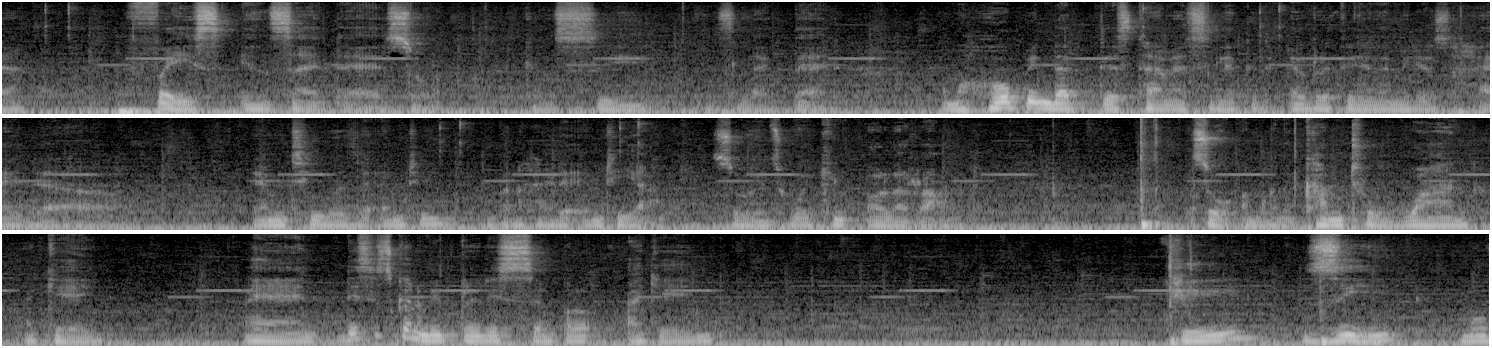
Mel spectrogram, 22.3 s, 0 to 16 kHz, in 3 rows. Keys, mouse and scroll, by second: 0.4 alt+click, 1.5 middle click, 2.8-3.9 middle drag, 5.8 click, 6.7 click, 9.8 click, 10.9 click, 13.4 KP_1, 14.6-15.1 scroll up 2, 15.5-16.9 scroll down 3, 20.8 g, 21.8 z.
